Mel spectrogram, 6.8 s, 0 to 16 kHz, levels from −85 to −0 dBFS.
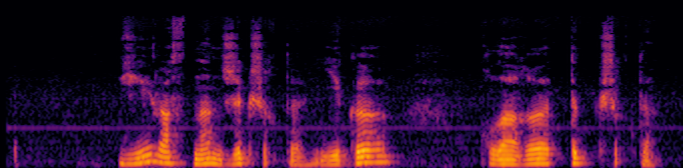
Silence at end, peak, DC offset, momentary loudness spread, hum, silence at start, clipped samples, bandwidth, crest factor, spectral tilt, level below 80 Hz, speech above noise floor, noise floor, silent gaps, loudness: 0.3 s; -4 dBFS; under 0.1%; 14 LU; none; 1.2 s; under 0.1%; 11 kHz; 20 dB; -7.5 dB/octave; -44 dBFS; 39 dB; -61 dBFS; none; -24 LUFS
